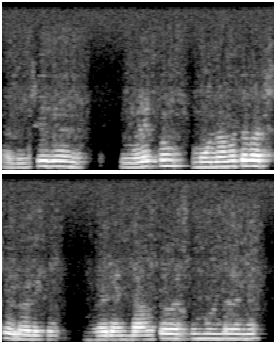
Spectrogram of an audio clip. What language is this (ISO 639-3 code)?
mal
